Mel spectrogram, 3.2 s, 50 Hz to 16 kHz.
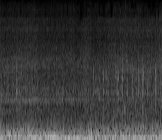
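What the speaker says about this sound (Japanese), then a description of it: "今ベタ踏みなんよ、アクセル、目いっぱい踏んでるけど40キロ出ないもん" A steady, loud engine drone with a low rumble holds constant throughout from a small kei camper van at full throttle, straining below 40 km/h.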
